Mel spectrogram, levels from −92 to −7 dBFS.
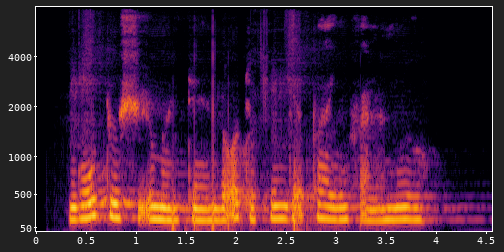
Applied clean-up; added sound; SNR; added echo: neural separator model SepFormer DNS4.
